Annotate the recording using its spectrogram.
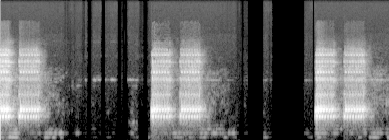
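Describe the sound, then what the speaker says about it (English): A telephone rings in three bursts spaced about three seconds apart, each a pair of bright electronic double trills, clear and close against silence. "Did you say a telephone ringing?"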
